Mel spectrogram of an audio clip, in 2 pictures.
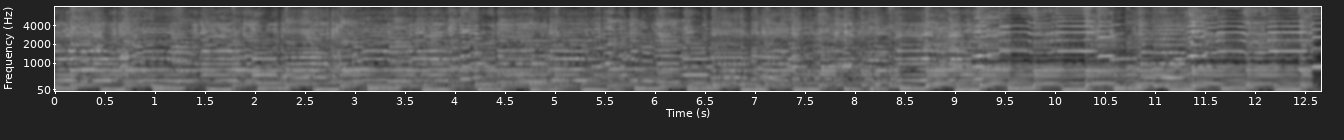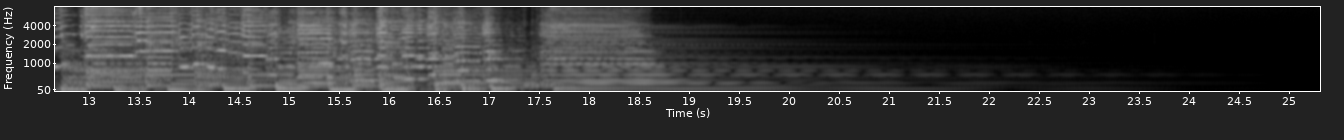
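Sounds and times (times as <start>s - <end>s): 
square dance music: 0.0s - 19.2s.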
